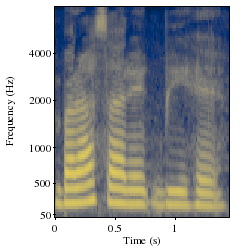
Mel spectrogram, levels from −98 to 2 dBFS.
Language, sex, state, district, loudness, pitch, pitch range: Hindi, female, Arunachal Pradesh, Papum Pare, -16 LUFS, 195 Hz, 185-215 Hz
